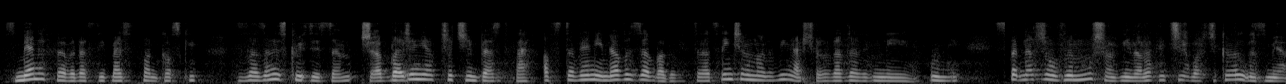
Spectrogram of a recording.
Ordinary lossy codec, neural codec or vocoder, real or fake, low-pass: none; codec, 16 kHz in and 24 kHz out, 0.4 kbps, LongCat-Audio-Codec, two codebook decoder; fake; 7.2 kHz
